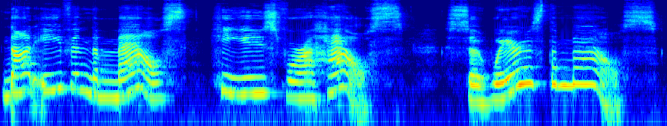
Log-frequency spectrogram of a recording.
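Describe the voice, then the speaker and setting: A woman reading a picture book aloud like a teacher, in an expressive sing-song way, pausing to question and explain words to young listeners. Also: high-pitched.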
